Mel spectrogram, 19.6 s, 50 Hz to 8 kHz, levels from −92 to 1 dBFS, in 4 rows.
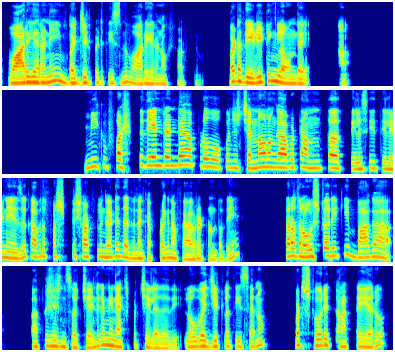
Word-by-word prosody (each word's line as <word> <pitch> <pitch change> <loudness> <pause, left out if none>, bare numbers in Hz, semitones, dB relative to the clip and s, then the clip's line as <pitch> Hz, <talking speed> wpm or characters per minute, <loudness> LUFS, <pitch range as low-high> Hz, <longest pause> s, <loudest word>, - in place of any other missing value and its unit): Warrior 140 +3 +7
అని 155 +5 +1 0.2
budget 130 +2 +1
పెట్టి 140 0 -9
తీసింది 145 +4 -5
వారియర్ 115 +1 0
అని 110 - -4
ఒక - - -24
షార్ట్ - - -13
ఫిల్మ్. - - -27 0.3
బట్ 165 +2 +5
అది 145 - +4
ఎడిటింగ్‌లో 150 0 +4
ఉంది. 120 -1 +1 0.5
ఆ! - - -4 1.7
మీకు 245 0 -5
ఫస్ట్ 235 +4 +1
దేంటంటే 270 +1 +5
అప్పుడు 260 -4 -2 0.2
కొంచెం 210 -1 -5
చిన్నోళ్ళం 225 +3 +4
గాబట్టి 220 +1 +4
అంత 200 0 -6 0.3
తెలిసి 180 +3 -3
తెలియని 175 -2 0
ఏజు. 145 +3 -2
కాకపోతే 190 +1 0
ఫస్ట్ 180 +1 -3
షార్ట్ 185 -1 +1
ఫిల్మ్ 185 -2 -5
గాబట్టి 180 +1 +1
అది 145 -2 -5
నాకెప్పటికి 145 +3 -4
నా - - +1
ఫేవరెటుంటది. 120 +1 -3 0.7
తర్వాత 205 +1 +4
లవ్ 185 +2 +3
స్టోరీ‌కి 215 +2 -2 0.2
బాగా 175 +1 +2 0.6
అప్రిషియేషన్సొచ్చాయి. 140 -6 -3
ఎందుకంటే, 165 +8 -1
నేను 145 -4 +5
ఎక్స్‌పెక్ట్ 135 +3 -11
చేయలేదది. 100 -4 -3
లో 130 - 0
బడ్జెట్‌లో 145 0 +1
తీసాను. 135 +4 -4 0.4
బట్ 180 - 0
స్టోరీ‌కి 170 +1 0
కనెక్టయ్యారు. 135 +2 -1
160 Hz, 155 wpm, -24 LUFS, 135-195 Hz, 1.7 s, వారియర్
